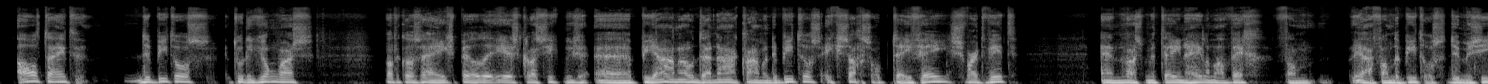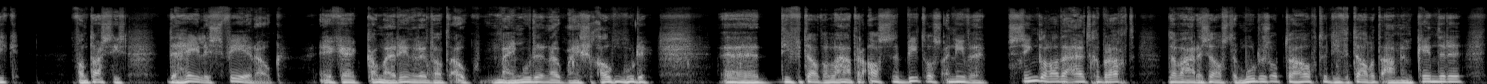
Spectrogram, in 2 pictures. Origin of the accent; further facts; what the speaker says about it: Rotterdam, South Holland, Netherlands; zeker als Rotterdammer, een geweldige stad.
